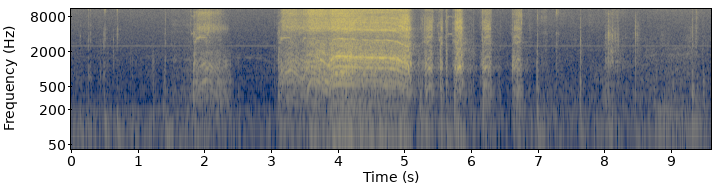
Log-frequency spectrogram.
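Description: A power drill drives screws to fasten a scrap of plywood along a line for a plant stand build, with two close, loud whirring bursts, a short one and then a longer sustained one, followed by scattered handling clatter.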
